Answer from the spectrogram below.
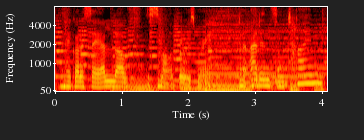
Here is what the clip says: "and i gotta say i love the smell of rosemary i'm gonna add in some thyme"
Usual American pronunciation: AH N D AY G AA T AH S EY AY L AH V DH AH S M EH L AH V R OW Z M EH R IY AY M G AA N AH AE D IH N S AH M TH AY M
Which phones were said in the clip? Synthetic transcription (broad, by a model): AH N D AY G AA T AH S EY AY L AH V DH AH S M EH L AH B R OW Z M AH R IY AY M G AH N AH AE D IH N S AH M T AY M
